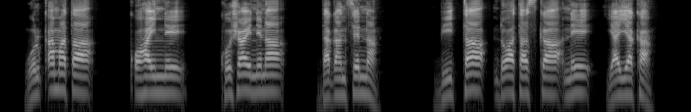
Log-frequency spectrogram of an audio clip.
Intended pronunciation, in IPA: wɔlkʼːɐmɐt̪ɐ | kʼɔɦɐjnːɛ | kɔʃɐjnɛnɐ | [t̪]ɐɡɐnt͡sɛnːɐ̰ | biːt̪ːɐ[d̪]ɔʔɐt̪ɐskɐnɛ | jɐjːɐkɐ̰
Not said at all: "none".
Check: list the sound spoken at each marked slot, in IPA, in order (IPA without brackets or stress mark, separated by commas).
d̪, d̪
